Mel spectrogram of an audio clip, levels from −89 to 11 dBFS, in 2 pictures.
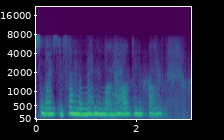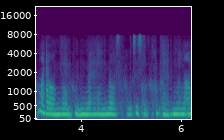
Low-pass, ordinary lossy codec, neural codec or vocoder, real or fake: none; none; codec, 16 kHz, 0.5 kbps, FreqCodec, smaller model; fake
